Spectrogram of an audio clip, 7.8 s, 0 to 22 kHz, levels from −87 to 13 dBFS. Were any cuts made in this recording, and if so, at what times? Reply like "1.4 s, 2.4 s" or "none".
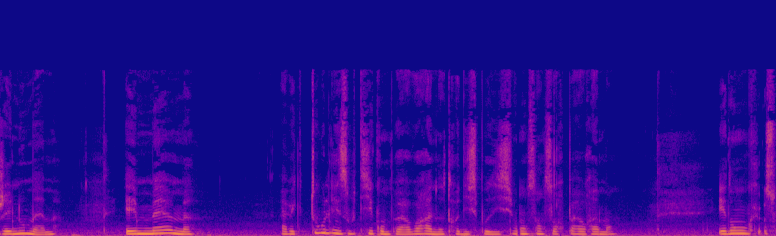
5.2 s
